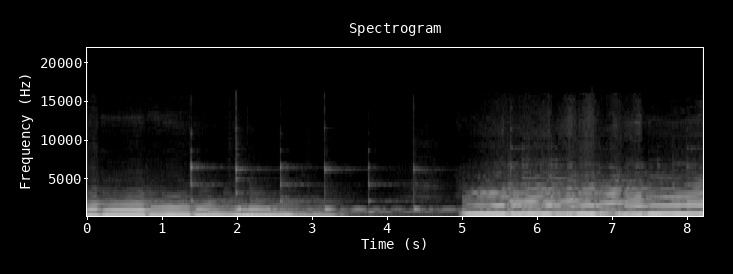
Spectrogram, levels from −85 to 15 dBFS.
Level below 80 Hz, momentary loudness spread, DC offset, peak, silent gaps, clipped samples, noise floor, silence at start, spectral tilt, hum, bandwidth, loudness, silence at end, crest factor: -54 dBFS; 11 LU; under 0.1%; -6 dBFS; none; under 0.1%; -49 dBFS; 0 s; -6.5 dB/octave; none; 7 kHz; -17 LUFS; 0 s; 12 dB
